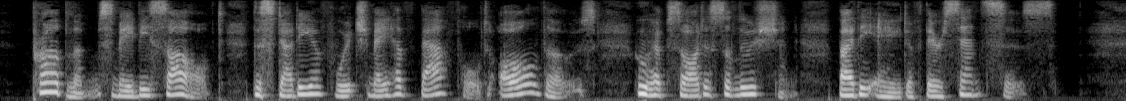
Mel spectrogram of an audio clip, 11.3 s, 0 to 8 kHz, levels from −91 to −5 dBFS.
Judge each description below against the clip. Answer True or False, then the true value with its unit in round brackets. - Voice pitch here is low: False (185 Hz)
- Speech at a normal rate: False (120 wpm)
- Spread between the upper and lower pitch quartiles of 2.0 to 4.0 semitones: False (4.6 semitones)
